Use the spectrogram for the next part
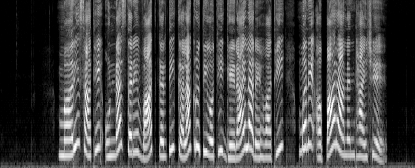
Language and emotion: Gujarati, happy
